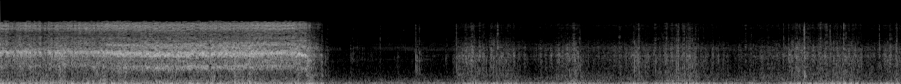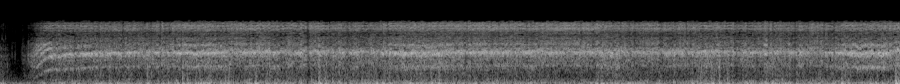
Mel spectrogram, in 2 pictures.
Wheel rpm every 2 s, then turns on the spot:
230, 150, 10, 20, 40, 210, 230, 230, 230.
4-8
